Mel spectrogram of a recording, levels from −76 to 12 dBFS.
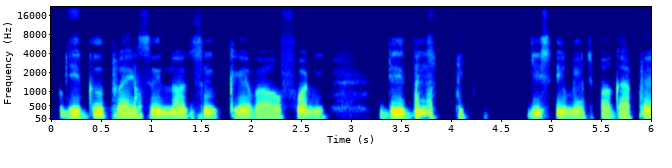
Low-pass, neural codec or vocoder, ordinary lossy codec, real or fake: none; autoencoder, 48 kHz, 32 numbers a frame, DAC-VAE, trained on Japanese speech; none; fake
